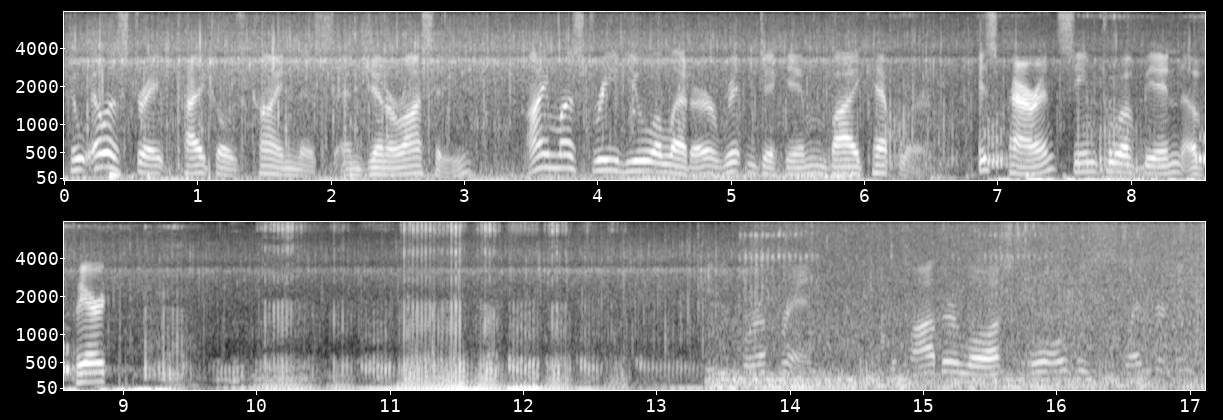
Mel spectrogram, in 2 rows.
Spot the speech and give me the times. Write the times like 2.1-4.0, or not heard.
0.1-8.9, 13.3-17.0.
